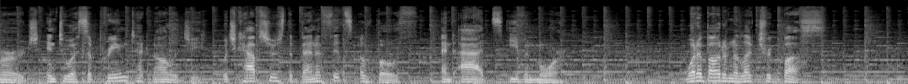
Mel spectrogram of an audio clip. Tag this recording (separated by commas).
Speech, Music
